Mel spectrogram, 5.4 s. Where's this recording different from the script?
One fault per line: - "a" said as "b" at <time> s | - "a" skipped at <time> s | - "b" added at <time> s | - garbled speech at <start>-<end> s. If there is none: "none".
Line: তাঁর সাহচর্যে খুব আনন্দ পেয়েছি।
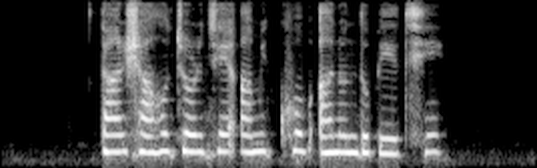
- "আমি" added at 2.4 s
